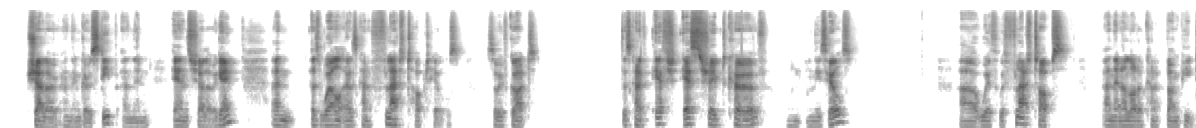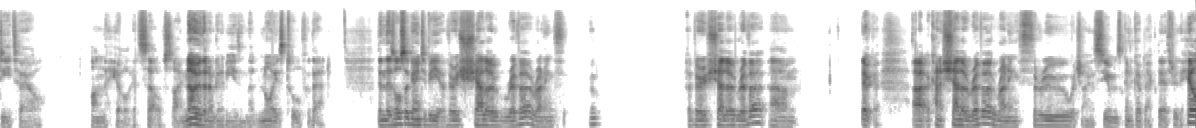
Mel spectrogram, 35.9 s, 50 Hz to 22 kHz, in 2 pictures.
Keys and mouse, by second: 1.9 click, 4.4 click, 6.3 click, 16.9 click, 18.7 click, 20.1 click, 24.2 click, 26.9 click, 30.3 ctrl+z, 30.7 click, 31.4 click.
